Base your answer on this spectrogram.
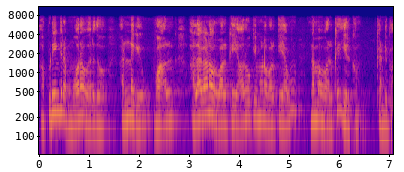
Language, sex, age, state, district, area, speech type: Tamil, male, 30-45, Tamil Nadu, Salem, rural, spontaneous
